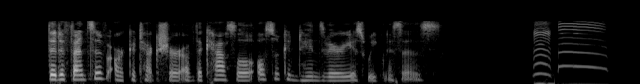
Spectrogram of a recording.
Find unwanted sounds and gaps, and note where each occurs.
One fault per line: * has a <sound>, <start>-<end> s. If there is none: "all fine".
* has a squeak, 5.3-6.1 s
